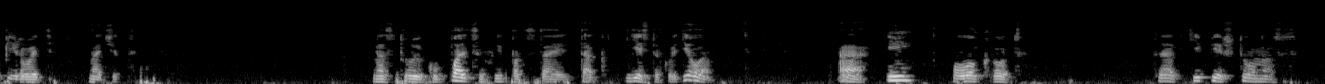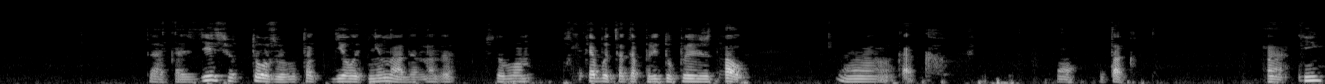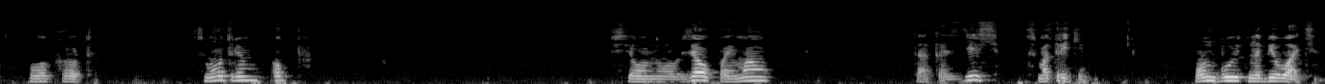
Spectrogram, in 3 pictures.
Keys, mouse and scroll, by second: 0.5 middle click, 3.8 middle click, 6.2 scroll down 1, 6.5 middle click, 8.3 a, 8.8 i, 10.9 click, 14.8 click, 16.9 g, 19.3 middle click, 19.3 scroll up 1, 20.7 scroll down 1, 21.7 click, 22.4 g, 23.8 middle click, 25.7 a, 26.2 i, 28.5 click, 36.3 middle click, 38.2 click.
